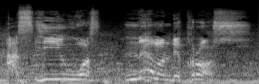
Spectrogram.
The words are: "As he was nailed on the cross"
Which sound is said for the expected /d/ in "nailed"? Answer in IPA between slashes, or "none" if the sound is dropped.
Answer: none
